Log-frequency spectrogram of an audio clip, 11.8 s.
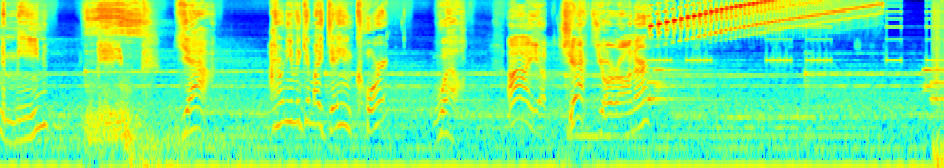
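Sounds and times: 
speech: 0.0 - 2.8, 3.4 - 8.4
bracelet timer beeping: 8.2 - 11.3.

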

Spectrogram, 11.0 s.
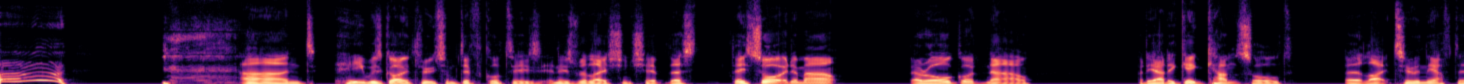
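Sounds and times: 
person imitating an elk's mating call: 0.0 - 0.6
rough vocal cry: 0.0 - 0.6, 1.2 - 1.9
speech: 1.2 - 7.9, 8.5 - 10.9.

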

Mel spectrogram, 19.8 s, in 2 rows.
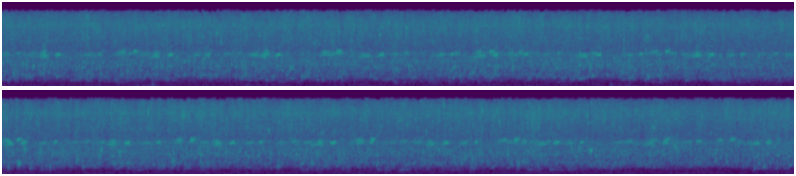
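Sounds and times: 
many frogs croaking: 0.0 - 19.7
stream trickling: 0.0 - 19.7.

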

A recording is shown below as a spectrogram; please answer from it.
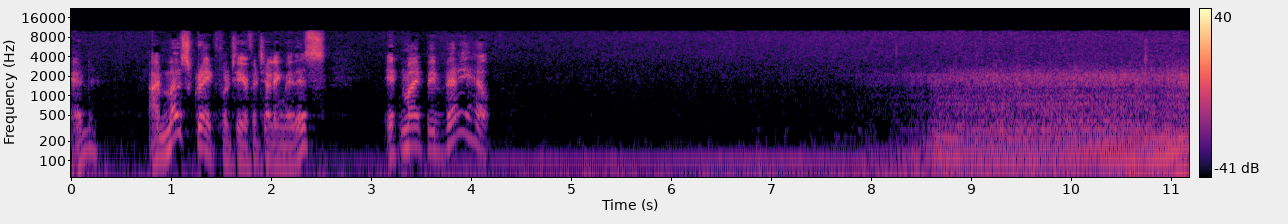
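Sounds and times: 
speech: 0.0 - 4.3
car driving along a high street toward a garage: 7.8 - 11.1.

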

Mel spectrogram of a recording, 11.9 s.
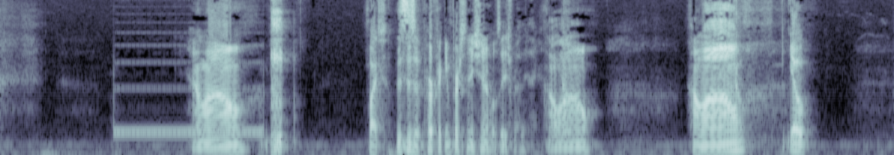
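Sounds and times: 
phone call ringing tone: 1.5 - 3.6
speech: 2.6 - 3.8, 4.9 - 8.0, 9.2 - 10.8.

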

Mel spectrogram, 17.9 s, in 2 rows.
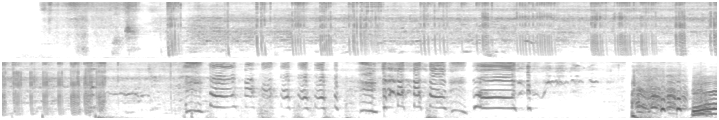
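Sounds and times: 
long fart: 1.4 - 2.3, 3.2 - 10.4
laughter: 2.0 - 17.8.

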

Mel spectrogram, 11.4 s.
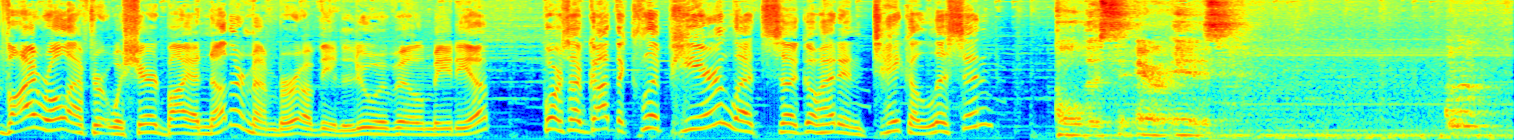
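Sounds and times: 
speech: 0.0 - 9.4
fart during live weather broadcast: 10.8 - 11.3.

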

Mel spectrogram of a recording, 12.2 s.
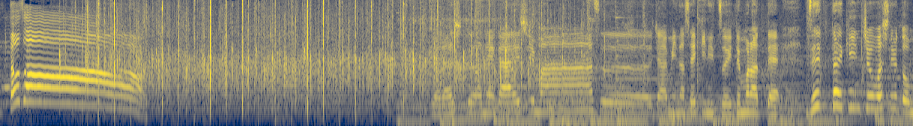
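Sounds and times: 
group of people applauding: 0.6 - 8.7
speech: 6.0 - 12.1.

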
